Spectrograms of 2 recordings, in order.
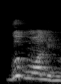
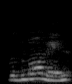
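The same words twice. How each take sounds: First: The pitch falls at the end, like a statement. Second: The pitch rises at the end, like a question. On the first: The speaker calls it wrong. "same child comes to you" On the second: The speaker calls it right. "you greet with a rise. Good morning, as though you were asking a question"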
